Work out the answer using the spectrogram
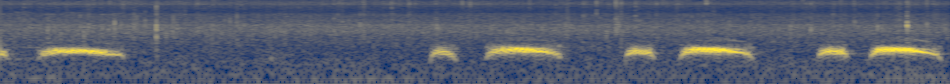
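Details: A decoy spotted dove used for trapping, fighting a wild bird in rainy conditions, delivers a long coo, then three rapid pairs of a short note followed by a longer rounded coo.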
